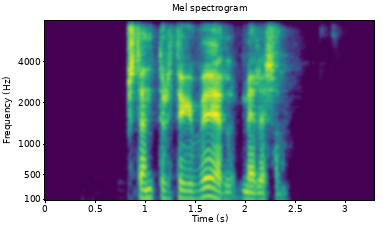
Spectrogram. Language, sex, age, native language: Icelandic, male, 20-29, Icelandic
